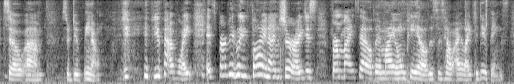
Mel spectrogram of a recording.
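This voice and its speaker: A woman's voice: mid-range voice, a little slow, fairly bright tone, poor audio. A middle-aged woman chatting casually and rambling while she works on a scrapbook layout, laughing often. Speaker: scrapbooking video creator. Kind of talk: casual voice-over while crafting.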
